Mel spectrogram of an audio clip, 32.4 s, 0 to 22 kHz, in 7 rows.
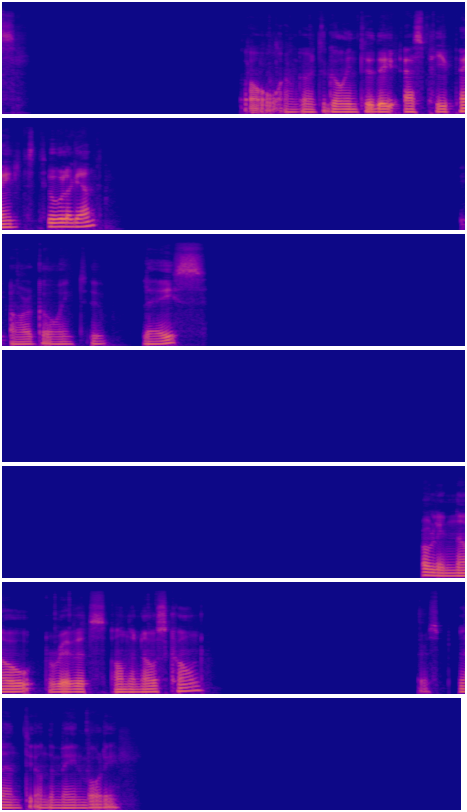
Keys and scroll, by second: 1.7 1, 2.5 alt+shift+d, 2.7 ctrl+s, 6.8 q.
